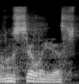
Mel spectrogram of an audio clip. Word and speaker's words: Lucilius: Yeah, you know, I think as long as people understand it, then you can pronounce it any way you like. I usually say Lucilius, but yeah.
